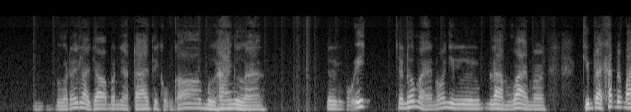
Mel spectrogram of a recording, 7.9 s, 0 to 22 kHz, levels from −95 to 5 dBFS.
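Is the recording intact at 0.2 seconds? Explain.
Yes, at 0.2 seconds the audio is intact, with only the room's own background noise, about 38 dB below the speech, present there.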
